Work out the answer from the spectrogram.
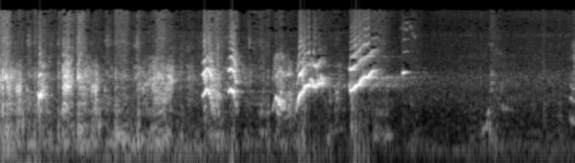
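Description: Small dog yelping in short rising cries while scuffling with a cat, mixed with sharp scuffling noises. It goes quiet about six seconds in.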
